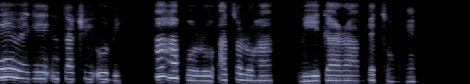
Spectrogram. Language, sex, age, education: Igbo, female, 15-29, tertiary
